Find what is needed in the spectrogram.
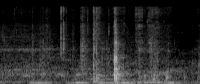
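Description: Shards of a broken clay pot being handled, giving a few light clicks and one sharp crack a little over a second in.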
